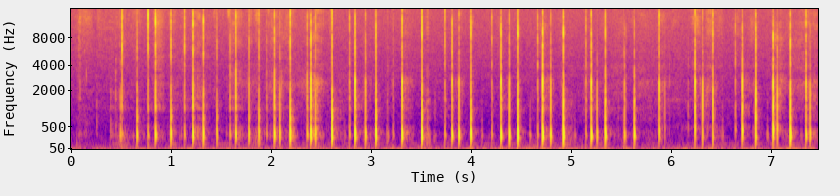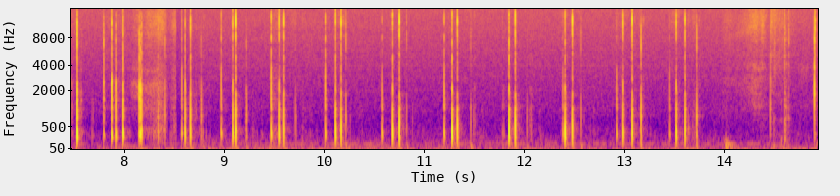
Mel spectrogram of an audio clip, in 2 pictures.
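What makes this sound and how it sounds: Fingertips and nails tap and scratch the surfaces of a small, hand-sized, hollow red printed cardboard box with a black panel, held close to the mic. Quick, dry taps land in a dense, uneven run with a hollow, low-mid boxy tone, spreading out into sparser clusters in the second half. Each tap dies away almost instantly, with faint scratching between them.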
